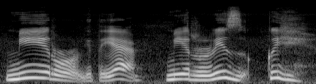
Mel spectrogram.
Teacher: nun mati bertemu dengan huruf ro itu disebut idigam bila guna. Nah, jadi teman-teman bacanya tidak dengung mir langsung ke huruf rnya.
